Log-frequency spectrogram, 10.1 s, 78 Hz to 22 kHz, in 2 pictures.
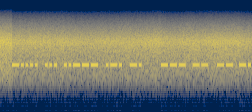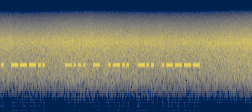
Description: Morse code, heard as a keyed tone, hand-sent with a paddle, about 26 wpm, 840 Hz, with radio static. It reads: 6S2RN OMMD8 BTLD1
